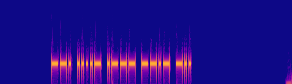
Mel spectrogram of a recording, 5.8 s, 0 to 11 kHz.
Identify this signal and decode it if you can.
Morse code, heard as a keyed tone, about 28 wpm, 700 Hz. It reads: G4JQD
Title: DXCC-100 Call Signs - 5 Characters - 28wpm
